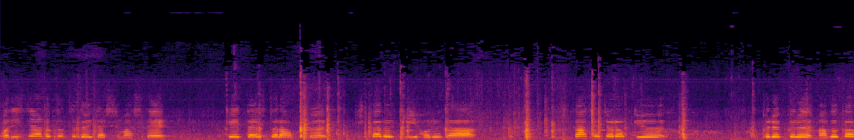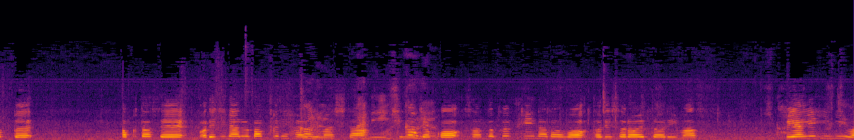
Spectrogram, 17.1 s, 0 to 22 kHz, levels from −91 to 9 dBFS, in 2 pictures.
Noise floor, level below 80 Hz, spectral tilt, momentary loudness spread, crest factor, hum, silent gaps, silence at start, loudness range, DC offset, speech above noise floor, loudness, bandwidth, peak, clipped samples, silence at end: -43 dBFS; -56 dBFS; -3 dB/octave; 14 LU; 22 dB; none; none; 0 s; 2 LU; under 0.1%; 21 dB; -22 LUFS; 14 kHz; -2 dBFS; under 0.1%; 0 s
